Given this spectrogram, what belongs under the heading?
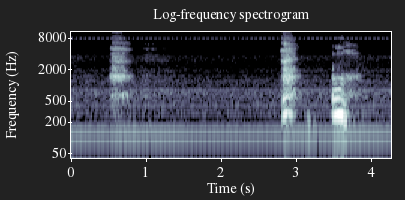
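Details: Person with allergies, repeatedly sneezing with burning, itchy eyes: three short, sudden catches of breath with small voiced yelps, irregularly spaced, in a quiet room with faint hum, fitting hiccups.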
